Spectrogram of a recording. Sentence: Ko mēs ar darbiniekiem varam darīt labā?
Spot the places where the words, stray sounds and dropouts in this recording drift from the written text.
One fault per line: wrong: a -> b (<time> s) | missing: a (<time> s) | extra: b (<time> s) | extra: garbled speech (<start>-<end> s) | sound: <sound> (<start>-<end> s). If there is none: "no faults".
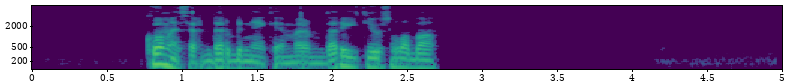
extra: jūsu (2.3 s)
